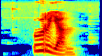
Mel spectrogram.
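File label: "ыръян", Komi, female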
